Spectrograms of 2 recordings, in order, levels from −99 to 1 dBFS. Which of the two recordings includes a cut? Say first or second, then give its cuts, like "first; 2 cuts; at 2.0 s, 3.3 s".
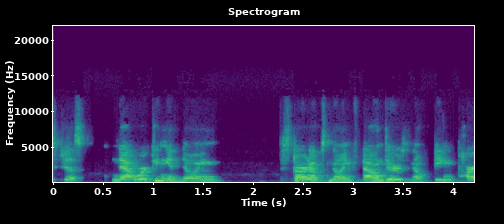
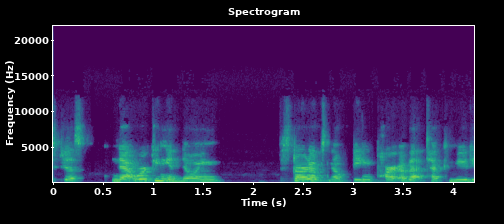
second; 1 cut; at 2.7 s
